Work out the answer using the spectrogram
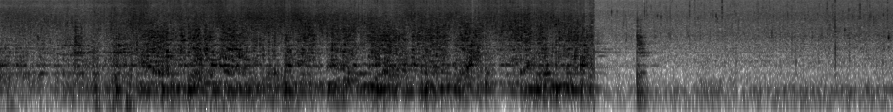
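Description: Shallots sizzling in hot oil in a large metal pot, stirred with a long metal ladle. The sizzle is loud at first, then drops sharply quieter about six seconds in and carries on steadily.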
